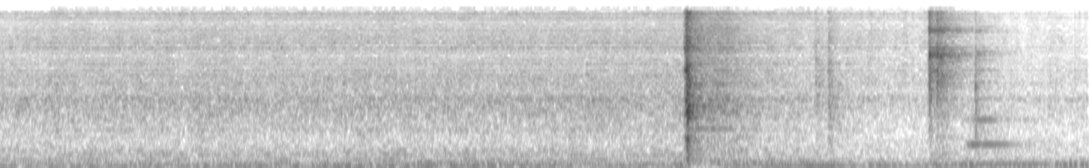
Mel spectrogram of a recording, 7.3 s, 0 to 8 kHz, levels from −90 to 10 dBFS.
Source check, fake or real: fake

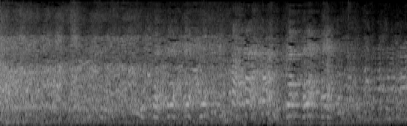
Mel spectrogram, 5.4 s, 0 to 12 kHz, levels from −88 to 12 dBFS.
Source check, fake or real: real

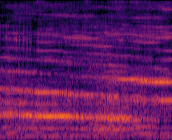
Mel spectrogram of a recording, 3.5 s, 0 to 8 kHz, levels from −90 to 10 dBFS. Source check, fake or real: fake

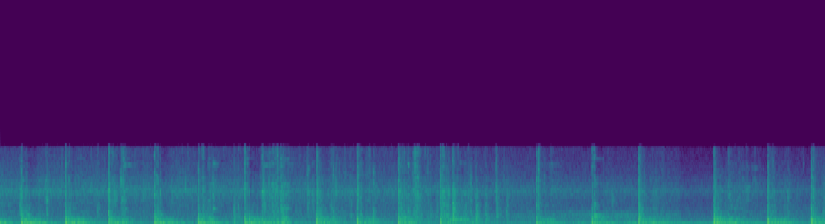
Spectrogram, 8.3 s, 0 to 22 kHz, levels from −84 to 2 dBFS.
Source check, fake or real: real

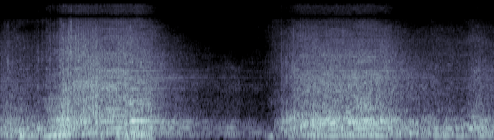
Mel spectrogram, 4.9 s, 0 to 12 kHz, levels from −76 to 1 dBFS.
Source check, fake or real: fake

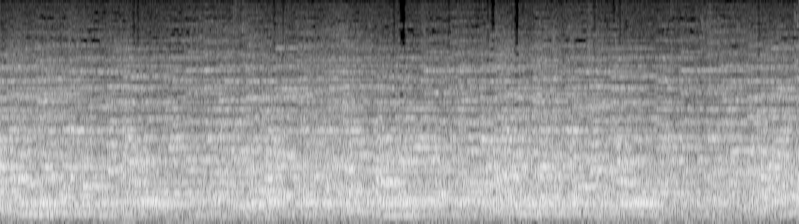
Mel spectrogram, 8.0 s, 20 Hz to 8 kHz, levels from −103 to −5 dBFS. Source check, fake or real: fake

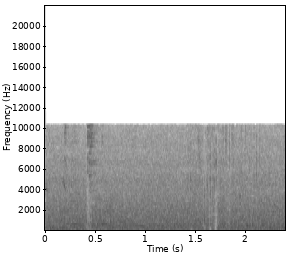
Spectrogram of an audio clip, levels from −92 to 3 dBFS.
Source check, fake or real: real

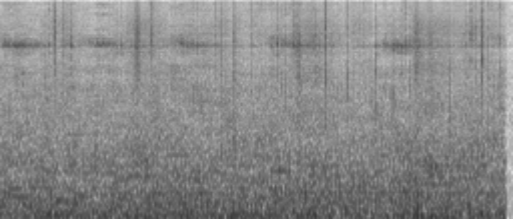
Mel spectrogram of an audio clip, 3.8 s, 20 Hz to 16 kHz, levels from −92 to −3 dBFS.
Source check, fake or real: fake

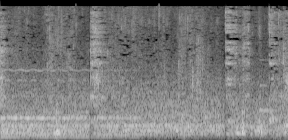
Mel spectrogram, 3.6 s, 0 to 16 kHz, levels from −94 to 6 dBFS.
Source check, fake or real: real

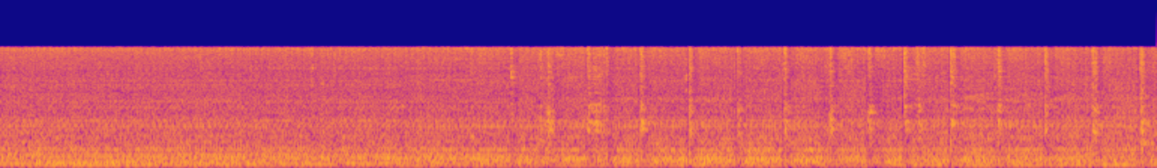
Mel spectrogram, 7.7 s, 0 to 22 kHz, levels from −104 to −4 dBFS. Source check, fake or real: real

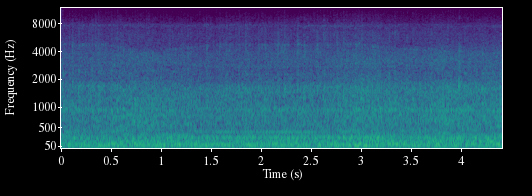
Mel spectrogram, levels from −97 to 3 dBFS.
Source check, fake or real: real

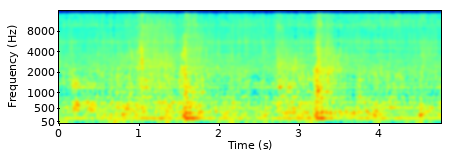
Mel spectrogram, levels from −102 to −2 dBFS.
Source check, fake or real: fake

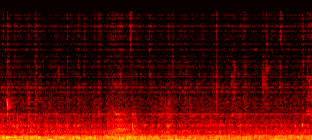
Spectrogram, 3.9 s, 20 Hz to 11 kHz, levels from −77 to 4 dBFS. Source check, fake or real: fake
